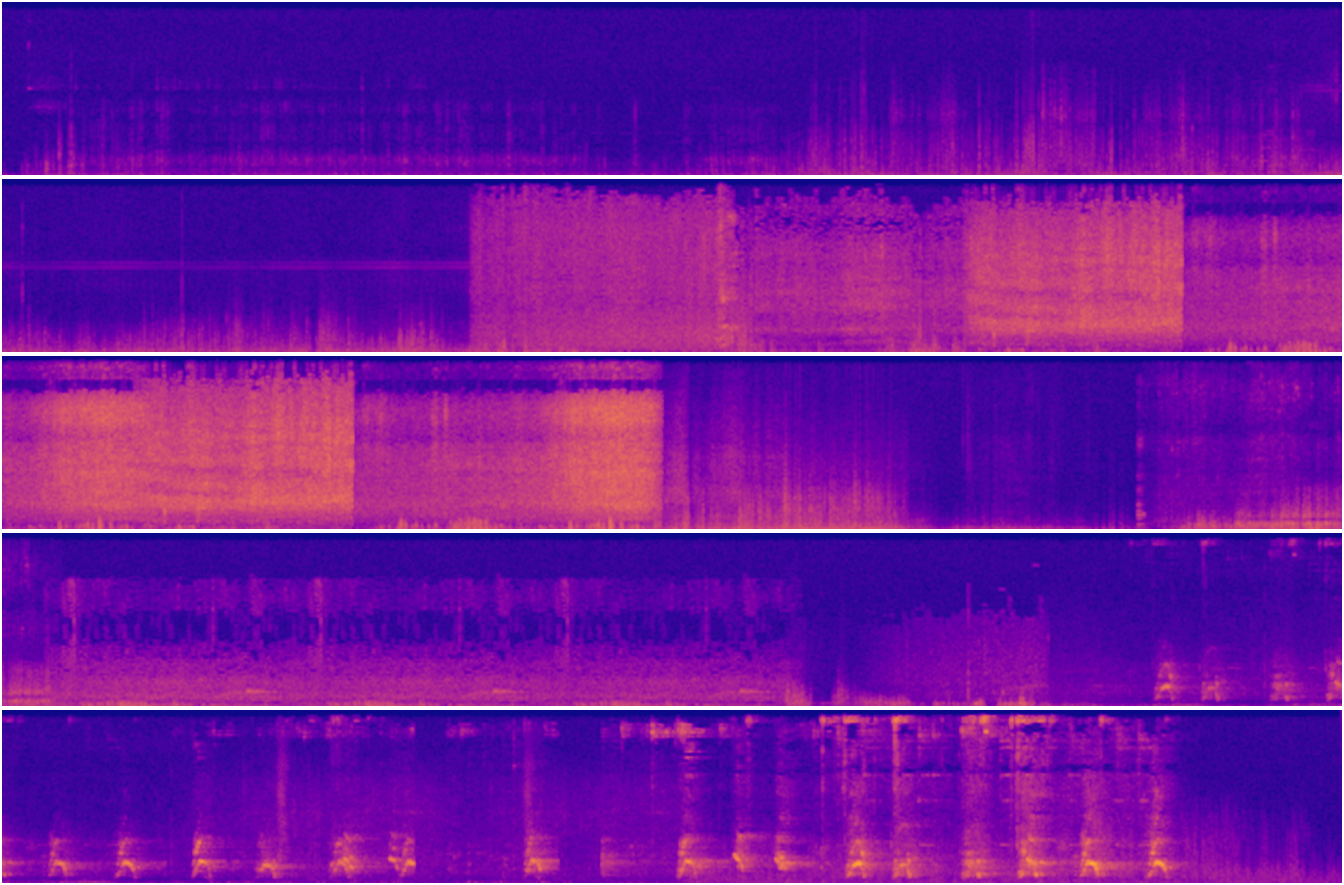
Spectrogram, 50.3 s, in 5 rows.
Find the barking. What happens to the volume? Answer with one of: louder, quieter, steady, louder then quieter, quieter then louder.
louder.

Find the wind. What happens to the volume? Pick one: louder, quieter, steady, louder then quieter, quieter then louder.
louder then quieter.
